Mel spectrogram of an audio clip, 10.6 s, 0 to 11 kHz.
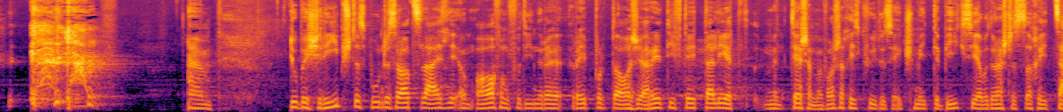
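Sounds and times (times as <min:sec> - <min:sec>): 
single loud cough: 0:00.0 - 0:01.3
speech: 0:02.0 - 0:10.6.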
